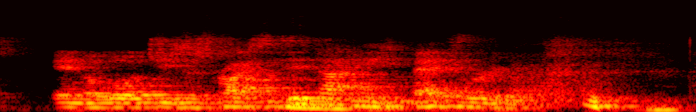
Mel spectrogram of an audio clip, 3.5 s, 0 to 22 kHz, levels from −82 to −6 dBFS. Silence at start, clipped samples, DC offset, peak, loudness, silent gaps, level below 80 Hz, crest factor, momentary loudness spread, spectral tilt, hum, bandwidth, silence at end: 0.25 s; under 0.1%; under 0.1%; -18 dBFS; -35 LUFS; none; -50 dBFS; 16 dB; 8 LU; -7.5 dB/octave; none; 13 kHz; 0.05 s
